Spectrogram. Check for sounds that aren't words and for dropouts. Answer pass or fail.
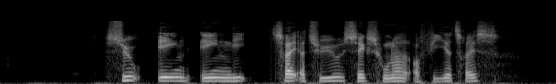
pass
